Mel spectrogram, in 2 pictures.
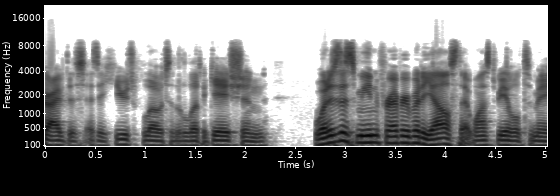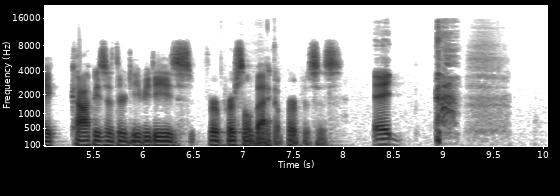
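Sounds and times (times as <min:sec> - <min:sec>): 
speech: 0:00.0 - 0:09.2
man clearing throat: 0:08.9 - 0:09.6
man coughing while recovering from a cough: 0:08.9 - 0:09.6.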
